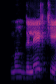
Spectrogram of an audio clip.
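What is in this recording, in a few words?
"mengelecek", Malay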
